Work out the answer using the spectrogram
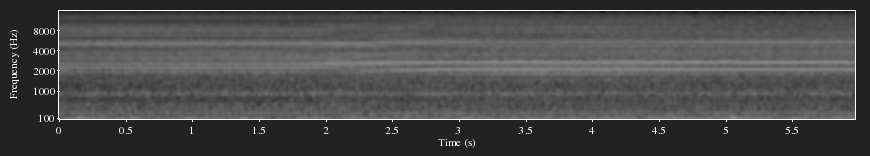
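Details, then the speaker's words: Electrolux EWF771 7 kg front-load washer in the spin-dry test after a no-wash, no-spin, motor-not-turning fault: steady high whine and even hum, no knocking. Empty drum very steady with no shaking, and the drum bearings are still quiet. "ถือว่าตัวลูกปืนถังยังแจ่มเลยนะไม่เจ้าอะไรไม่ดังนะครับหรือว่าเขาเปลี่ยนแล้วก็ไม่รู้นะ"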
